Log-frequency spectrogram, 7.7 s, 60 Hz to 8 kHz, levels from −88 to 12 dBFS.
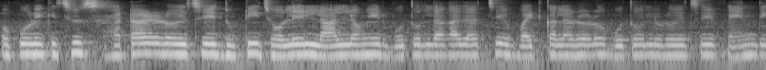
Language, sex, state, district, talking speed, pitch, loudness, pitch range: Bengali, female, Jharkhand, Jamtara, 140 wpm, 180 Hz, -14 LUFS, 175-185 Hz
